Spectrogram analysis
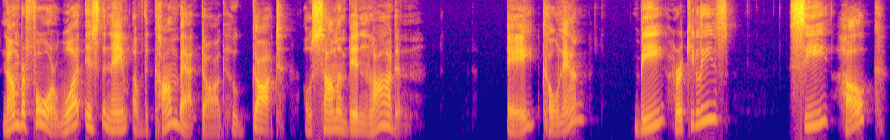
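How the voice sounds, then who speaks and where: Male children's read-aloud host. Slightly high register, highly varied intonation, theatrical emphasis and drawn-out key words. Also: sing-song, a bit bright.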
